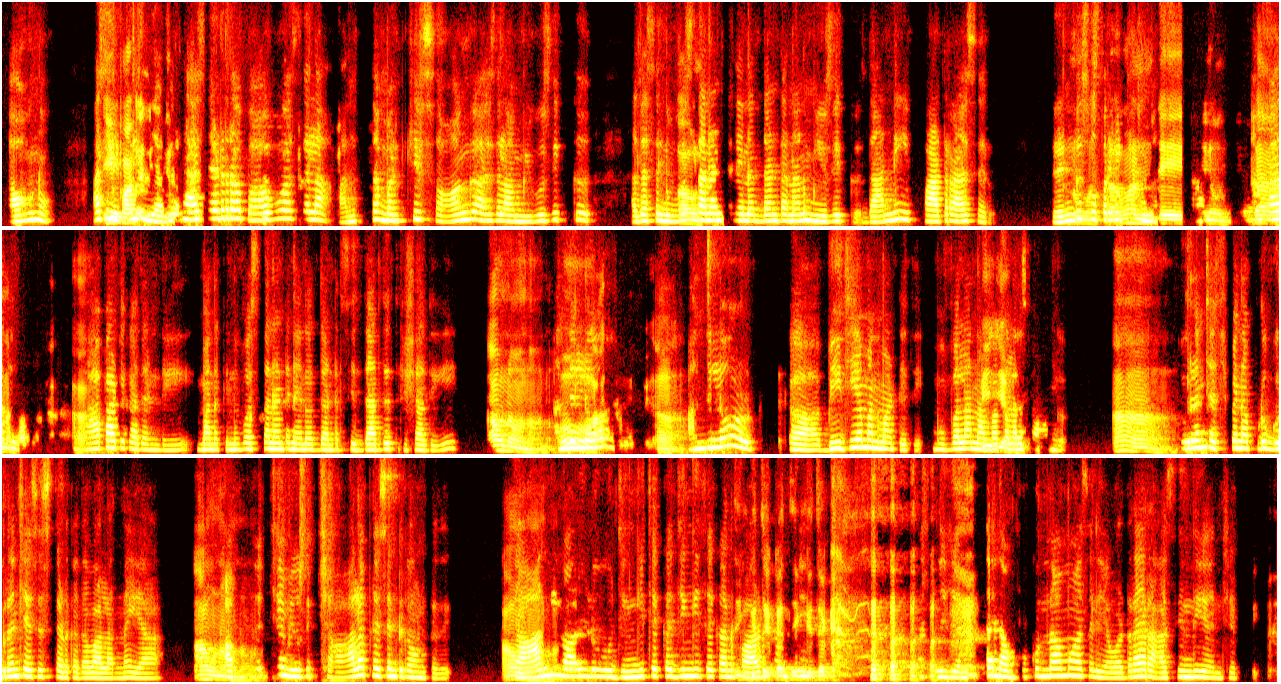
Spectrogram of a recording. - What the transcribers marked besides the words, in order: static; tapping; in English: "లిట్రల్లీ"; laugh; singing: "నువ్వస్తావంటే నేను ఒద్దంటానా"; in English: "సూపర్ హిట్"; other background noise; distorted speech; in English: "బీజీఎం"; in English: "బీజీఎం"; in English: "మ్యూజిక్"; in English: "ప్లెజెంట్‌గా"; laugh
- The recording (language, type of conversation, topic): Telugu, podcast, సినిమా పాటల్లో నీకు అత్యంత ఇష్టమైన పాట ఏది?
